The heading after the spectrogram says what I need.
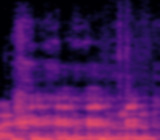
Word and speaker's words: timpani: A Yeah, you are timpani. not pronouncing that right. Jesus Yeah. fucking Christ. It is now a timpanini, so... No, it's a timpani.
